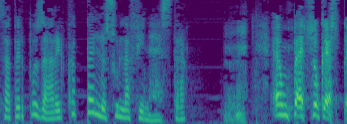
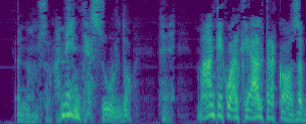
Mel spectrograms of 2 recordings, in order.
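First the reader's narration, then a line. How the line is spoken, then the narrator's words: Grumbling. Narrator (Italian): brontolò Trudoliubo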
